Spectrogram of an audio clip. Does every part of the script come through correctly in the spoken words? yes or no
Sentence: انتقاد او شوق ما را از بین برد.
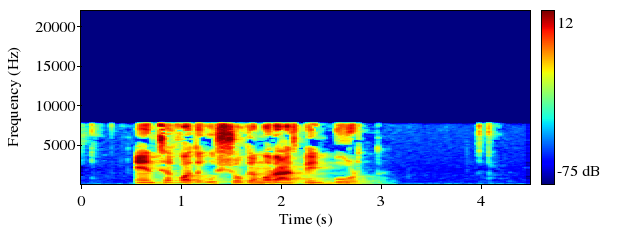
yes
